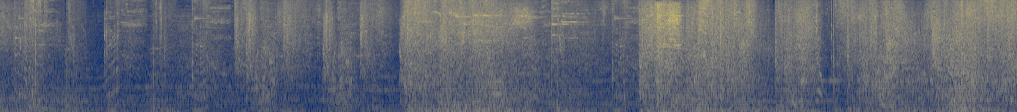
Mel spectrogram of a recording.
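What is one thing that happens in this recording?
Spell whooshes and clashing blows from a video game fight ring out.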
